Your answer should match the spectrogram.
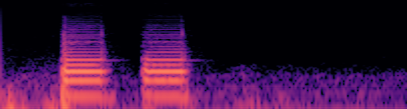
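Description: Two short electronic beeps at the same steady pitch, about half a second apart, followed by faint low room hum.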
